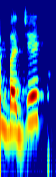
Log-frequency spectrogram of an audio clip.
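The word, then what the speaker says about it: budget: है जैसे shaper scissor फिर दी साइलेंट है बजट ब्रिज नीचे तो यहां पे हमने बजट हमने नहीं बोला ना हमने ब्रेड से बोला हम बोलते हैं बजट तो बजट अब जब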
